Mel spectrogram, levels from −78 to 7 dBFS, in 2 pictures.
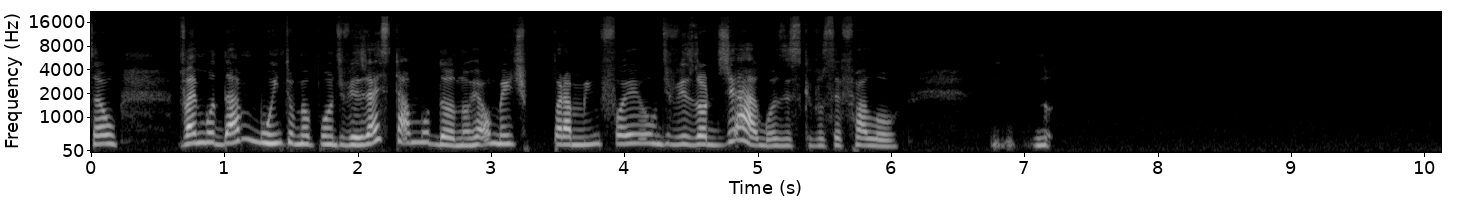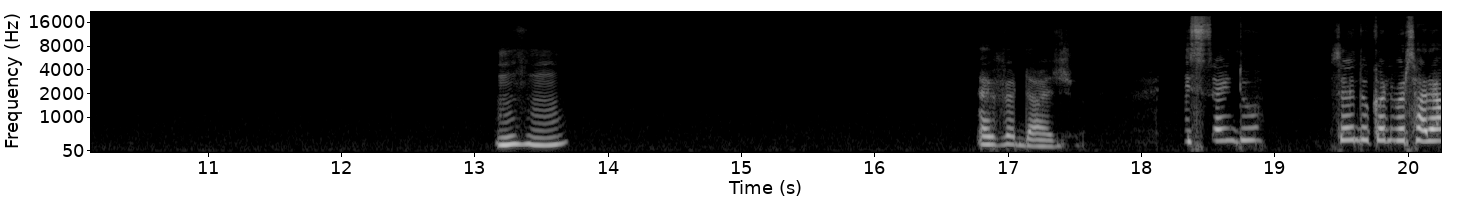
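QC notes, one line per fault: No technical faults detected.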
